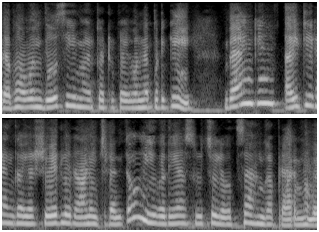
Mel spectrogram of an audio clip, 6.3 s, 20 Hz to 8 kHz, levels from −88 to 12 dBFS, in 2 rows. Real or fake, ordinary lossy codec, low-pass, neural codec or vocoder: fake; none; none; codec, 16 kHz, 2 kbps, FreqCodec, smaller model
